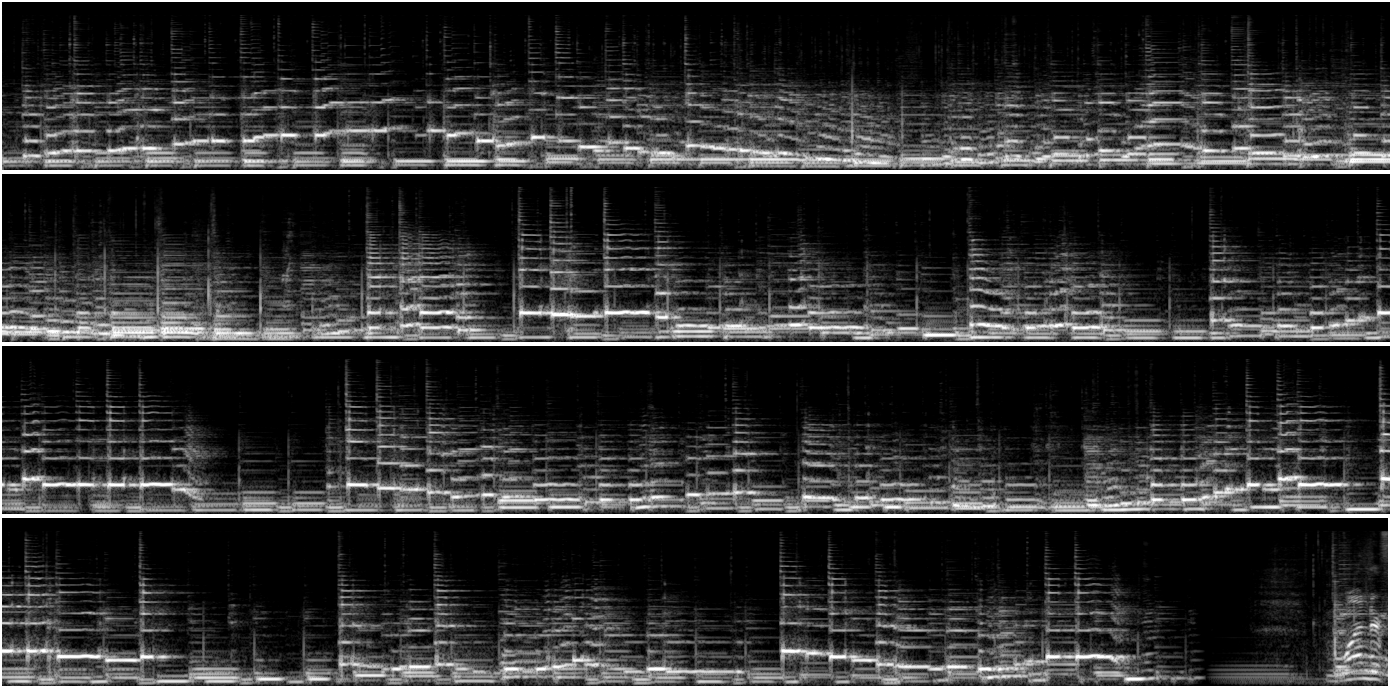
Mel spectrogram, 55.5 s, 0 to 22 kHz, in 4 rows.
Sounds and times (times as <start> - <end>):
Blues: 0.0 - 55.5
Guitar: 0.0 - 55.5.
